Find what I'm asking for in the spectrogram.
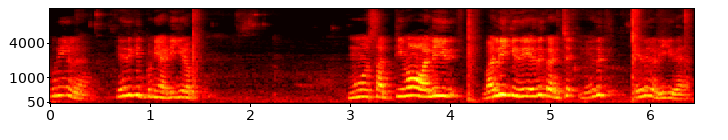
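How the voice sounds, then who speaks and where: A woman's voice: high-pitched, moderate pace, a little mellow, far from the mic. A sleepy young woman at home at night, scolding her partner again and again in a heated, repetitive argument, sounding worn out and annoyed. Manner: scolding, repeats demands, drained and annoyed. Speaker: vlogger in a couple prank video. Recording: echoey room, voice off-mic, faint hiss.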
